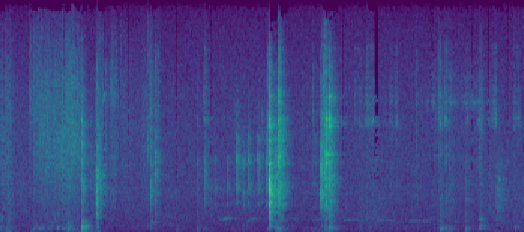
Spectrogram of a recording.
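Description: Wooden embroidery frame stand being handled: a string of short knocks and clicks from its wooden rails and fittings, the two loudest around the middle, with brief rustling.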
